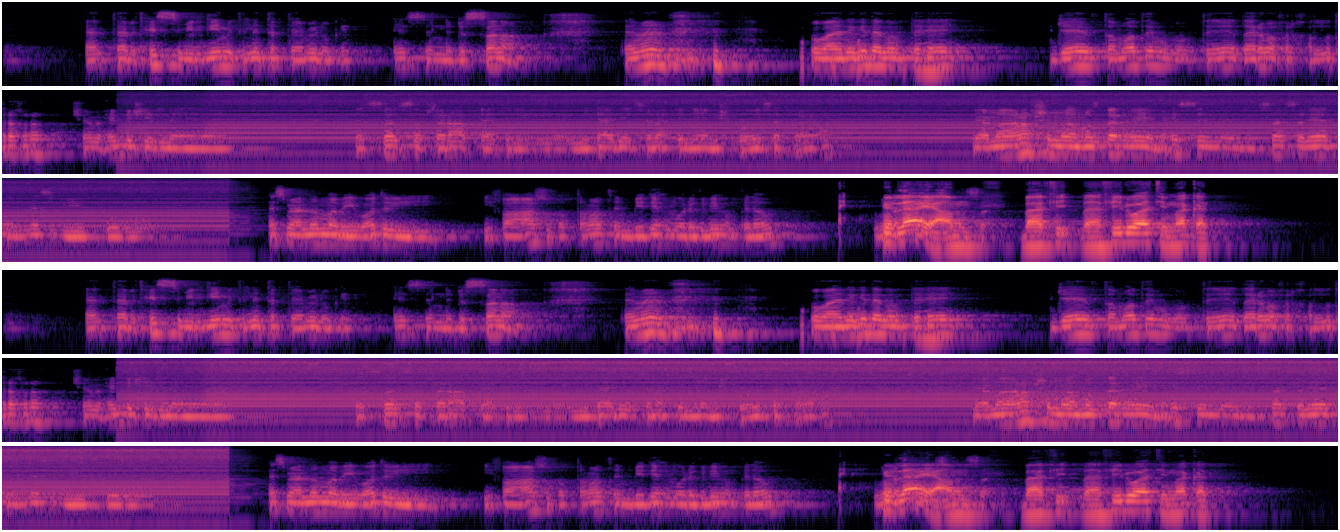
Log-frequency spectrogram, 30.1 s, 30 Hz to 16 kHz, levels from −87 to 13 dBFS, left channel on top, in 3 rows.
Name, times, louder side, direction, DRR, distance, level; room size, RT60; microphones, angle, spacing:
voice 1, 0.6-2.6 2.9-5.7 6.1-7.2 7.9-10.4 10.6-11.7 12.7-16.3 17.3-21.2 22.0-23.3 23.6-25.9 26.6-27.3, equal, 10° left, 1.5 m, -32 dB
sound 1, 10.9-21.7, right 8 dB, 85° right, 1.3 m, -34 dB
voice 2, 26.6-27.3 27.7-29.1, left 4 dB, 65° left, 0.9 m, -23 dB
26.0 x 26.0 x 7.4 m
head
